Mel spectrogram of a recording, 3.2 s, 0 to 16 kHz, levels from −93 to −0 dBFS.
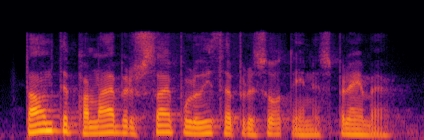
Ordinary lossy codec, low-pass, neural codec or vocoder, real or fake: Opus, 64 kbps; 7.2 kHz; codec, 16 kHz, 2 kbps, X-Codec, HuBERT features, trained on LibriSpeech; fake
